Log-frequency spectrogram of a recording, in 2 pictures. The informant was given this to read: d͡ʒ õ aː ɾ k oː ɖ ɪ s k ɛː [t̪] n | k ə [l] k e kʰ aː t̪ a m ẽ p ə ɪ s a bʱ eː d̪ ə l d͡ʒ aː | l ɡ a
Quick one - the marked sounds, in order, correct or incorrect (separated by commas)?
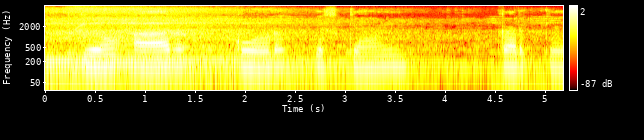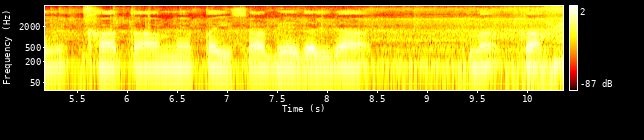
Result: incorrect, incorrect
